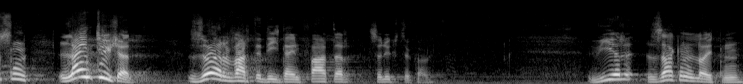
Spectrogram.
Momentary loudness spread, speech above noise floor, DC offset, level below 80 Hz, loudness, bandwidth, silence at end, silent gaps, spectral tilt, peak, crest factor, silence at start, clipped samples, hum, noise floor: 18 LU; 35 dB; under 0.1%; -52 dBFS; -16 LUFS; 12.5 kHz; 0 s; none; -7 dB/octave; -2 dBFS; 16 dB; 0 s; under 0.1%; 50 Hz at -50 dBFS; -51 dBFS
